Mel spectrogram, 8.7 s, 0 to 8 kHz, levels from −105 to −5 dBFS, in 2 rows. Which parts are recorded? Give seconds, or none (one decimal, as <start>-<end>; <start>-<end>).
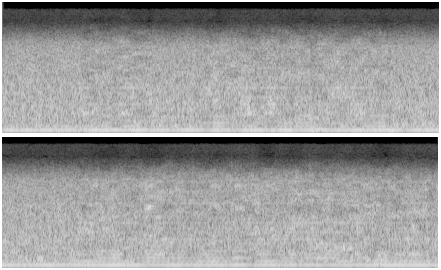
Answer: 0.0-0.8; 1.5-2.0; 3.9-5.1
